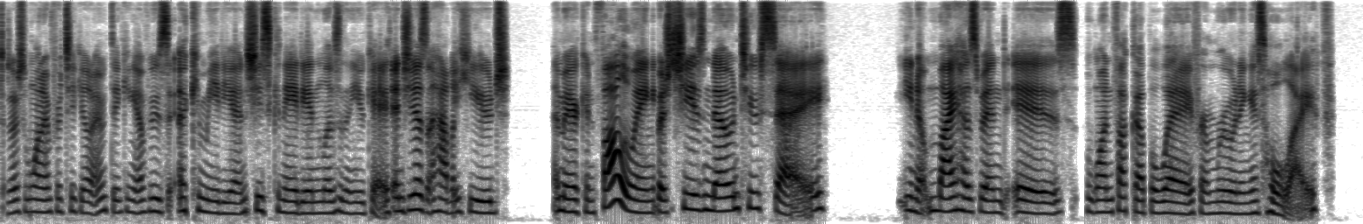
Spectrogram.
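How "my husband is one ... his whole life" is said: usual speaking voice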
